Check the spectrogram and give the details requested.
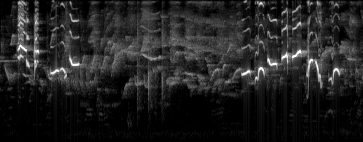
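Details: Young Oriental magpie-robin, agitated and answering a rival. Two bursts of loud, varied whistled notes with sharp slurs and quick upward flicks arrive early and again after a quiet gap. A low murmur runs underneath.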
